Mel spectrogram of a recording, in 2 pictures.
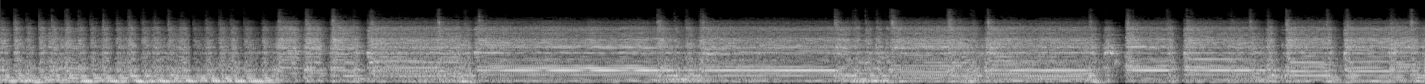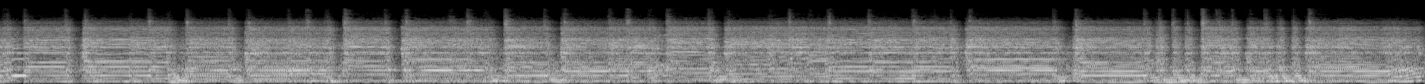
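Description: Carvin CT-6 electric guitar played through a Marshall JVM 210H head and 1960A 4x12 cabinet on the distortion channel: fast, heavily distorted lead playing with dense picked notes, cutting off right at the end.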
